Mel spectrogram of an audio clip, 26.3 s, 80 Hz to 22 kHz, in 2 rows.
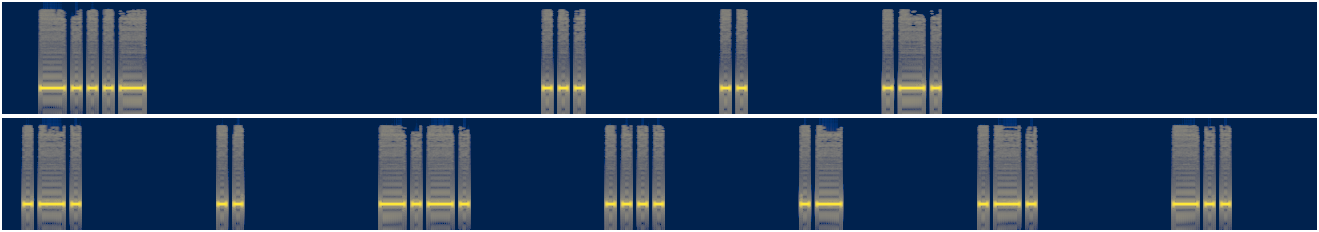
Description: Morse code, heard as a keyed tone, about 15 wpm, spaced as for 5 wpm, 1000 Hz. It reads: <BT> SIR RICHARD
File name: qotdfiles / 5wpm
